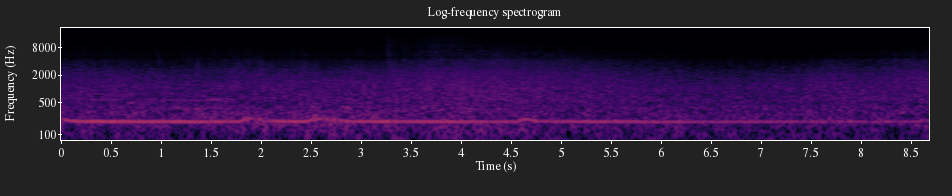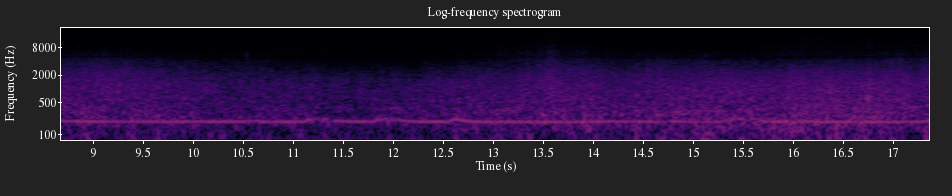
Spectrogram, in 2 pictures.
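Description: Small waves break and wash up onto a sandy shore.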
